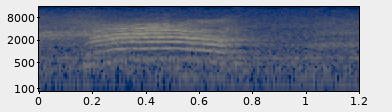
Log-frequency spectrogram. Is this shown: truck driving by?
no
